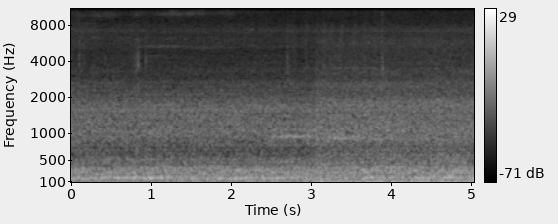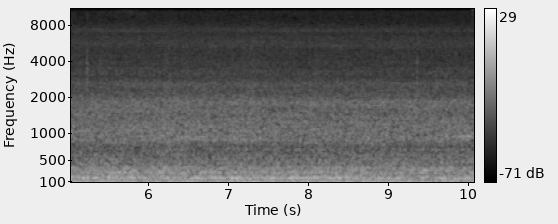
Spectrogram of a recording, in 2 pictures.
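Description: Train wheels roll and clatter over rails.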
